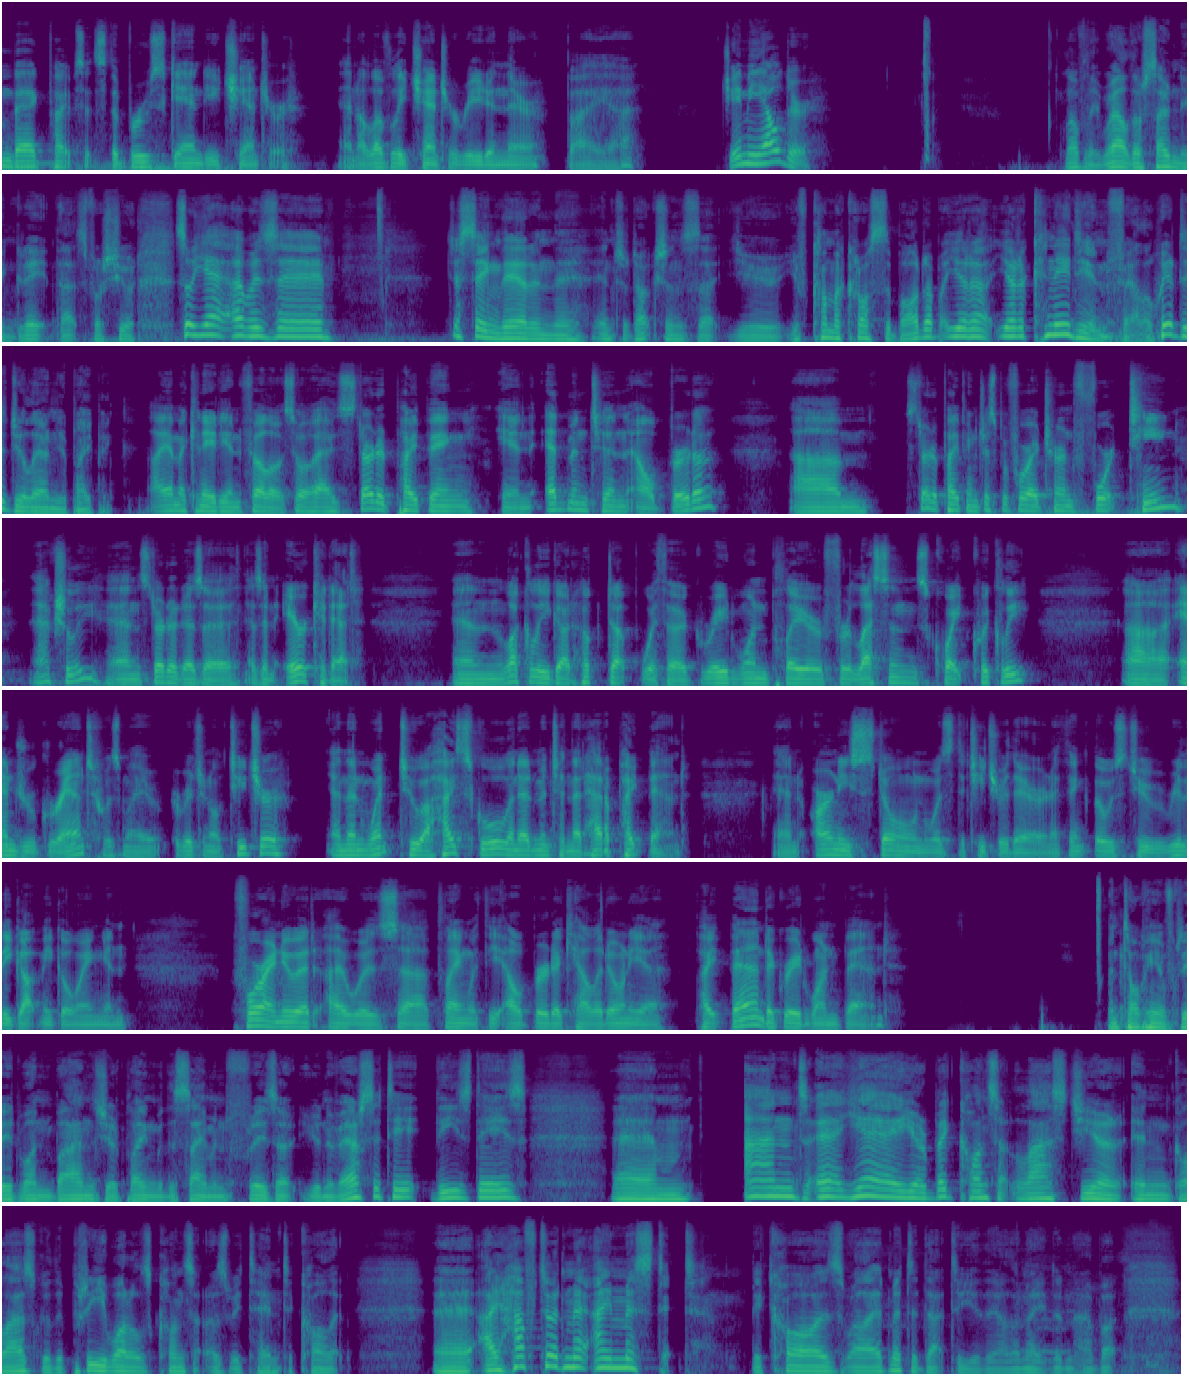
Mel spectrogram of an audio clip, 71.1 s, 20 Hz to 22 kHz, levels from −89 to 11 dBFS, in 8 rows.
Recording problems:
abrupt cut into speech; at the start

